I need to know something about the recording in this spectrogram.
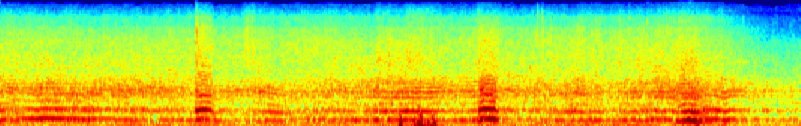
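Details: Natural bee sounds: a constant low buzzing drone with individual bees swelling louder as they pass close, three or four brief surges over the hum.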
